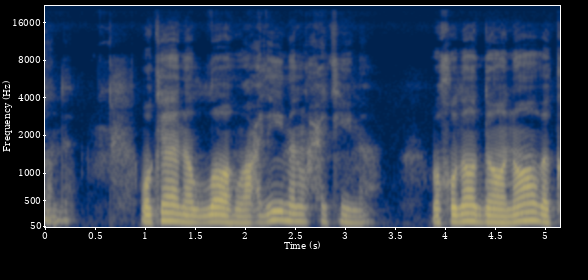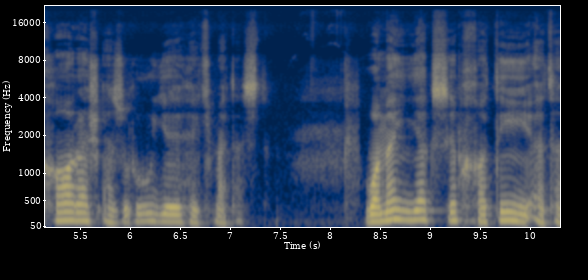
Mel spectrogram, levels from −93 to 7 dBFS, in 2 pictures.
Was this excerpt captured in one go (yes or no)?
no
